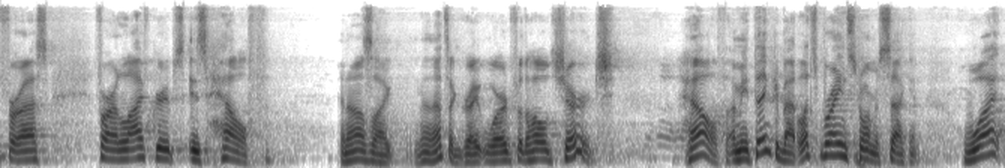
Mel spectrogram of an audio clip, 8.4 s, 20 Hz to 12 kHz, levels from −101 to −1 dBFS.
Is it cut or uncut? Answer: uncut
